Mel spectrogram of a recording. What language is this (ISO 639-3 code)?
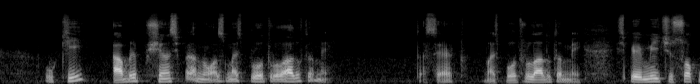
por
